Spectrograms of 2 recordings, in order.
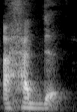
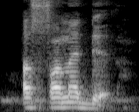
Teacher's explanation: huruf dal merupakan di antara huruf qalqalah yang dibaca memantul ya dan tebal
